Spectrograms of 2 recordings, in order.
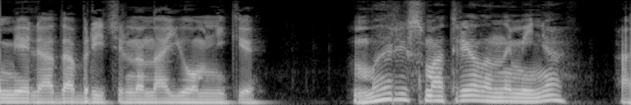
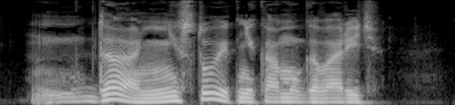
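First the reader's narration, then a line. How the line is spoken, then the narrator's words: Nervous mumble. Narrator (Russian): поеживаясь под ее взглядом, промямлил я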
